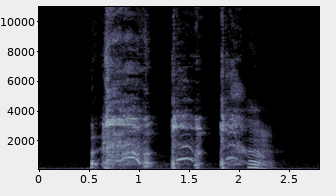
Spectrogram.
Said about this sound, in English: You don't have to cough about it. Yeah. You don't got to get all cough about it.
